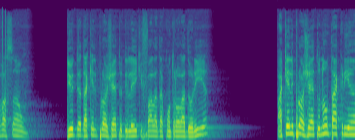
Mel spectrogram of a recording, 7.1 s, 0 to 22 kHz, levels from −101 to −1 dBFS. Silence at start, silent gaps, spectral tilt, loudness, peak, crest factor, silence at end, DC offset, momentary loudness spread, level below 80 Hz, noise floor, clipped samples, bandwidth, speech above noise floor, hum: 0 s; 5.34-5.54 s; -7.5 dB/octave; -18 LUFS; 0 dBFS; 18 dB; 0 s; under 0.1%; 11 LU; -52 dBFS; -81 dBFS; under 0.1%; 16 kHz; 64 dB; none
